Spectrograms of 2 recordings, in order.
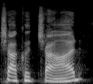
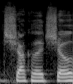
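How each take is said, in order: First: Chaud is said with an anglicized pronunciation. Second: Chaud is said with a French pronunciation. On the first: The speaker calls it wrong. "I wouldn't be like" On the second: The speaker calls it right. "feel free to pronounce it correctly"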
